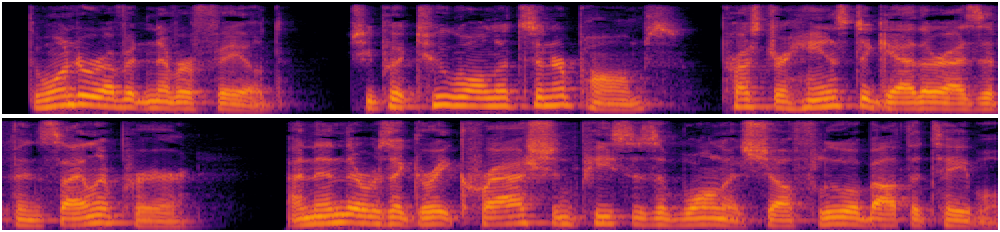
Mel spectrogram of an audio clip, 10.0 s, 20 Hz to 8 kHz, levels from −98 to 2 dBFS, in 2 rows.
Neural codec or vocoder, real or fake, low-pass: none; real; 7.2 kHz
